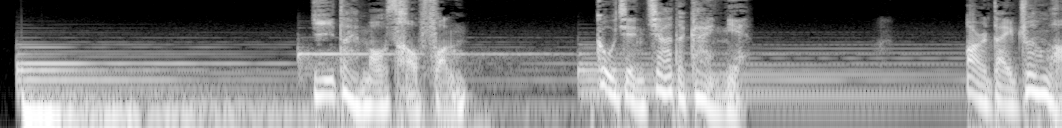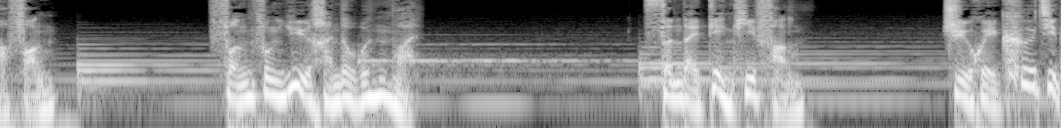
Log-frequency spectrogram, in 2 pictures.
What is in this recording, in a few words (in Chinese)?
男 房地产宣传 磁性质感; 厚重有力; 大气浑厚; 仟坤天朗3期配音稿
